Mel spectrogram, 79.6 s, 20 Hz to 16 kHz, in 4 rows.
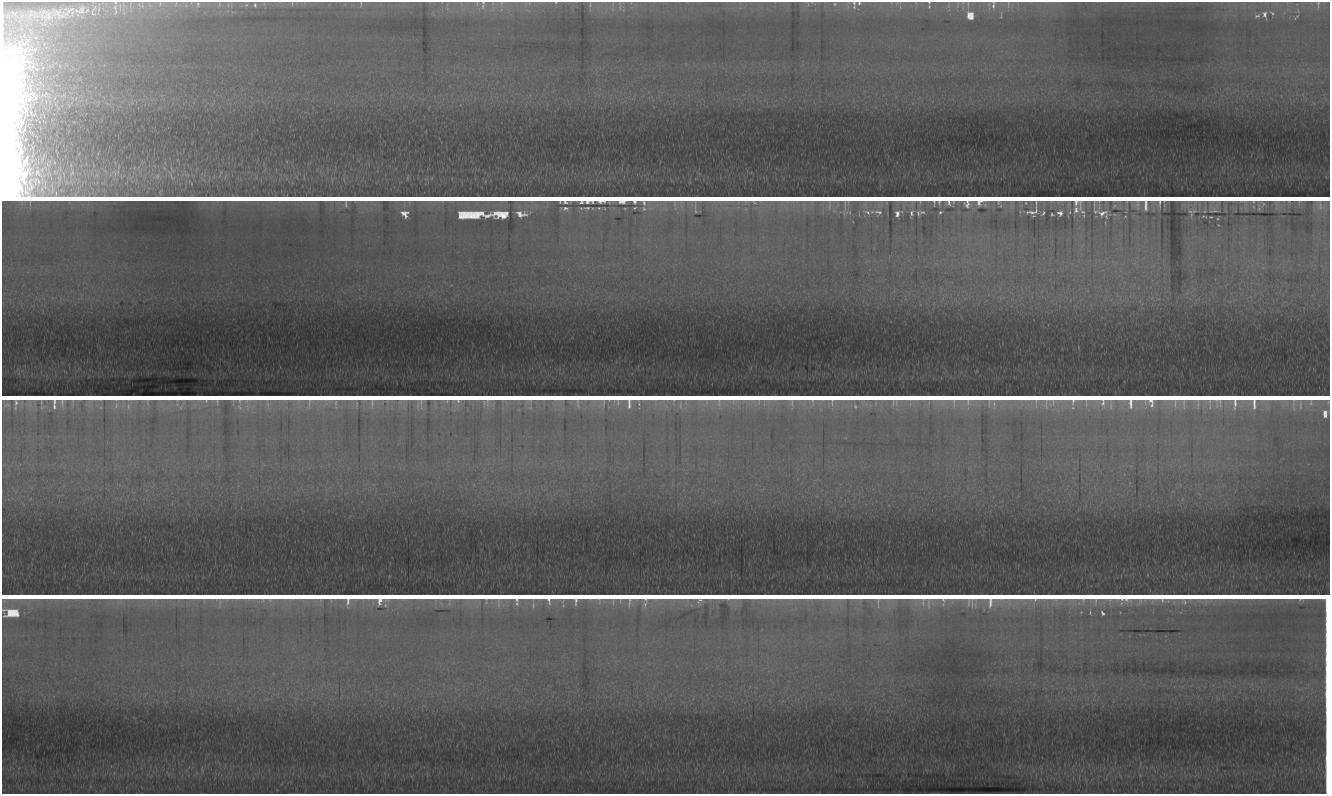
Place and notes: Nihonbashi - Thunder Upon the Bridge
“Just as the city prospers, one hears the feet of people and horses beating like thunder upon the bridge.” – Miura Joshin
We tend to assume that urban soundscapes have gotten louder over time, which makes the area of Nihonbashi an interesting case study that demonstrates how this may not always be the case: The bridge of Nihonbashi has historically been described as unbearably noisy, but today is actually one of the quieter urban areas that I visited along the Tōkaidō, despite its continued role as the official literal centre of Tōkyō. Modern shoes make a much softer and duller sound than the wooden sandals that were popular in Miura Joshin’s time, and horses are obviously far less common. What’s more, the bridge itself is no longer wooden but is instead made of a sturdier and much less resonant stone material. However, a thunderous sound does pervade to this day: that of the constant drone of traffic which I would find hardly ever ceased during the 500+km journey that lay before me.
Tōkyō-to, Japan, 10 March 2015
